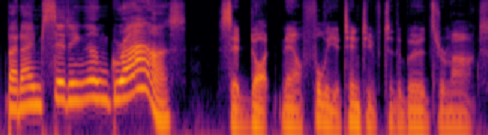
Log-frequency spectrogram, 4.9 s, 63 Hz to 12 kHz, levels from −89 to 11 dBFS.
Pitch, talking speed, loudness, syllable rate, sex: 145 Hz, 170 wpm, -18 LUFS, 4.6 syllables/s, male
